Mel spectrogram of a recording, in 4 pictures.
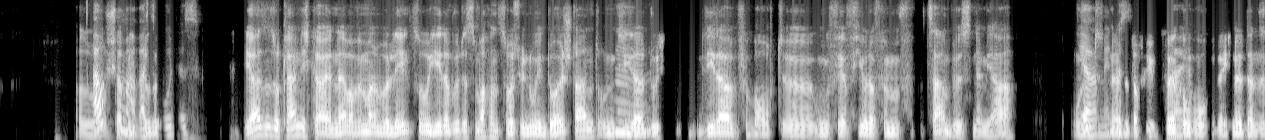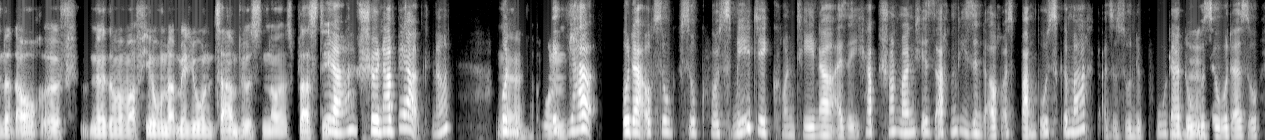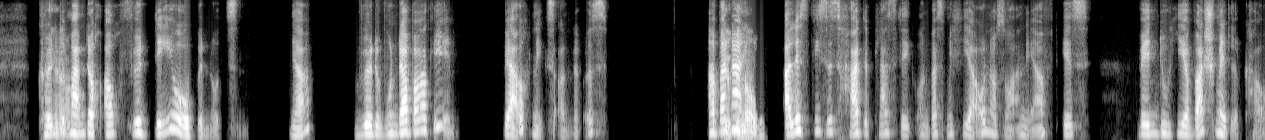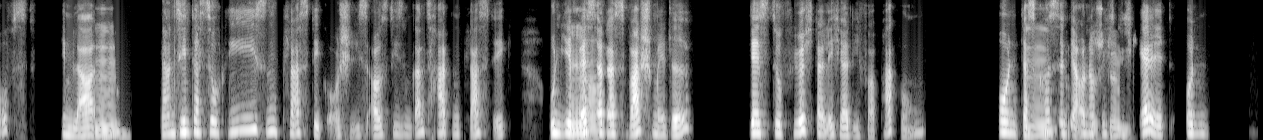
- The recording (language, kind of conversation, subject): German, unstructured, Wie beeinflusst Plastik unsere Meere und die darin lebenden Tiere?
- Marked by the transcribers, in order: tapping; other background noise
